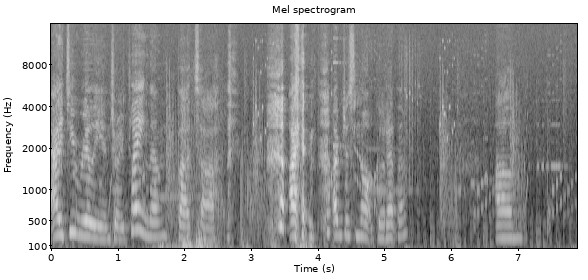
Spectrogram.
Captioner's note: laughs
